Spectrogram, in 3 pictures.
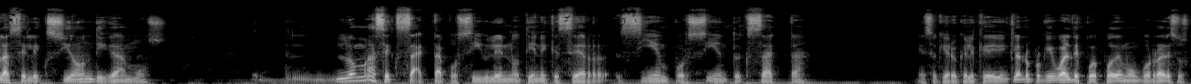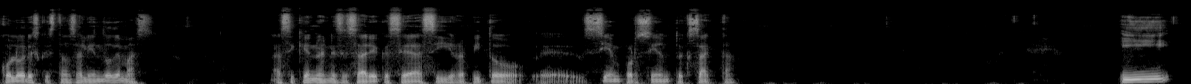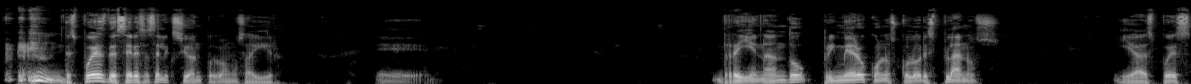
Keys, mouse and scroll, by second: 0.0 click, 0.6 click, 1.1 click, 1.7 click, 2.1 click, 2.6 click, 3.0 click, 3.4 click, 3.9 click, 4.5 click, 5.0 click, 5.4 click, 6.0 click, 6.6 click, 7.1 click, 7.6 click, 8.1 click, 9.3 click, 9.7 click, 10.2 click, 10.6 click, 11.0 click, 11.5 click, 11.9 click, 12.4 click, 12.8 click, 13.3 click, 13.7 click, 14.1 click, 14.5 click, 14.9 click, 15.3 click, 15.8 click, 16.3 click, 16.8 click, 17.2 click, 17.7 click, 18.2 click, 18.7 click, 19.1 click, 19.9 click, 20.4 click, 21.1 click, 21.7 click, 22.4 click, 23.2 click, 23.8 click, 24.3 click, 24.8 click, 25.3 click, 25.6 click, 26.1 click, 26.5 click, 26.9 click, 28.0 click, 28.6 click, 29.0 click, 29.4 click, 29.9 click, 30.3 click, 31.3 click, 31.6 click, 32.0 click, 32.5 click, 33.4 click, 33.9 click, 34.4 click, 35.0 click, 35.4 click.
